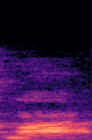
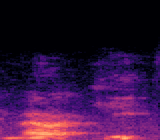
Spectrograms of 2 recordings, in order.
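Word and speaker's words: Maat: You actually don't pronounce ma'at correctly, but that's another topic. It's more closely pronounced something like merakit.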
